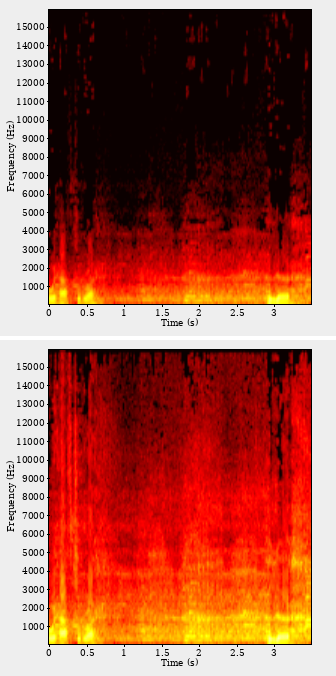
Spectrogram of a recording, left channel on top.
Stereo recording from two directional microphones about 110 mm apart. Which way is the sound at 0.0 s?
30° right (ahead or behind).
